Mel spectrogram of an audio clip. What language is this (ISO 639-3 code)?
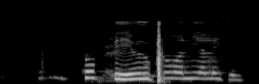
isl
